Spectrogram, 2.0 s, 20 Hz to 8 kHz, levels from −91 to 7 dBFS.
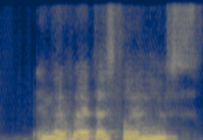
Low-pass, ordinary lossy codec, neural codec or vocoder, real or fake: none; none; codec, 16 kHz, 1 kbps, FreqCodec, smaller model; fake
